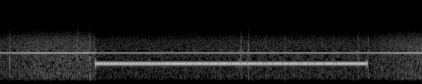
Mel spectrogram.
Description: PSK31 (31.25 baud), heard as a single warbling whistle, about 980 Hz, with static crashes and a steady whistle near 1650 Hz.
